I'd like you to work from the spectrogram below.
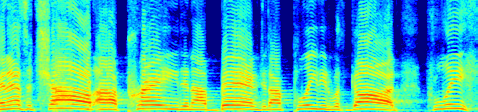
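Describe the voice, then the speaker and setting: A man speaks in a raised, projected voice at an extremely high pitch, his tone bright, sharp and animated. His pitch varies in an ordinary way at a fairly slow pace over a quiet background. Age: 20s. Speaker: preacher. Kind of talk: sermon. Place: church.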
